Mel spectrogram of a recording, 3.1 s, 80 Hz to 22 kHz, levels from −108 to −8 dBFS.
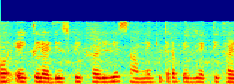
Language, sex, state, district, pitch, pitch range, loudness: Hindi, female, Odisha, Khordha, 185 Hz, 180-190 Hz, -18 LUFS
